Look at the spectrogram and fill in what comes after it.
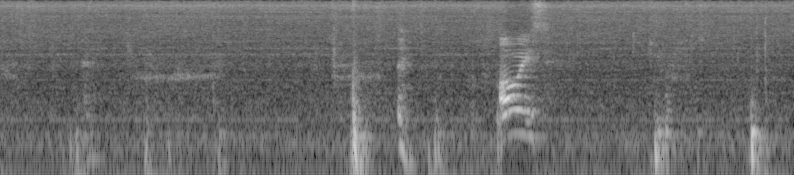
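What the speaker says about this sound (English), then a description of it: "Let's rinse it some more." Running tap water hisses steadily into a sink while raw chicken is rinsed, with short splashy bursts and clatter as the meat is handled, under intermittent speech from a nearby person.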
